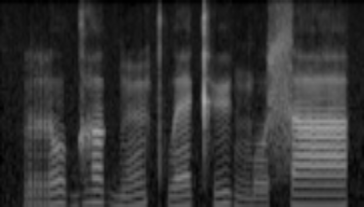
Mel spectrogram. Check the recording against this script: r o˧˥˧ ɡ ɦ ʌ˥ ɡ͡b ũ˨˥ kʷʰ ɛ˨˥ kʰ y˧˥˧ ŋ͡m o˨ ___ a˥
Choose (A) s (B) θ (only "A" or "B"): A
